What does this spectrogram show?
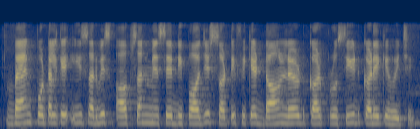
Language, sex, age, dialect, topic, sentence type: Magahi, female, 31-35, Western, banking, statement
